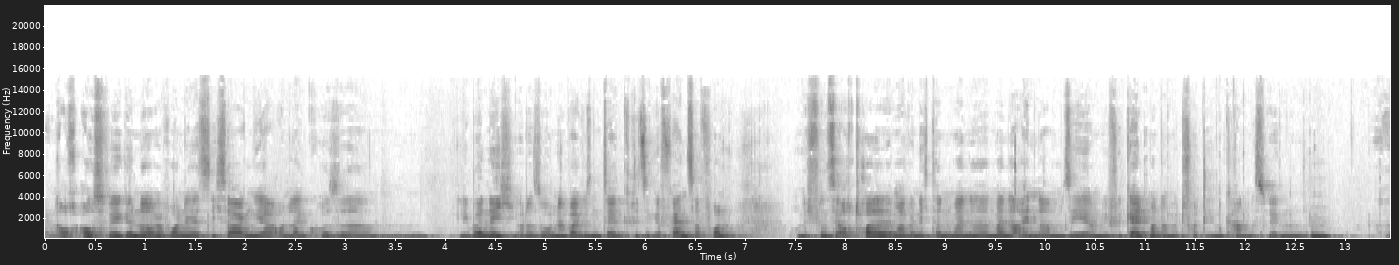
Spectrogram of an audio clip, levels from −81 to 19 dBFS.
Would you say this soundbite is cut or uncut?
uncut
